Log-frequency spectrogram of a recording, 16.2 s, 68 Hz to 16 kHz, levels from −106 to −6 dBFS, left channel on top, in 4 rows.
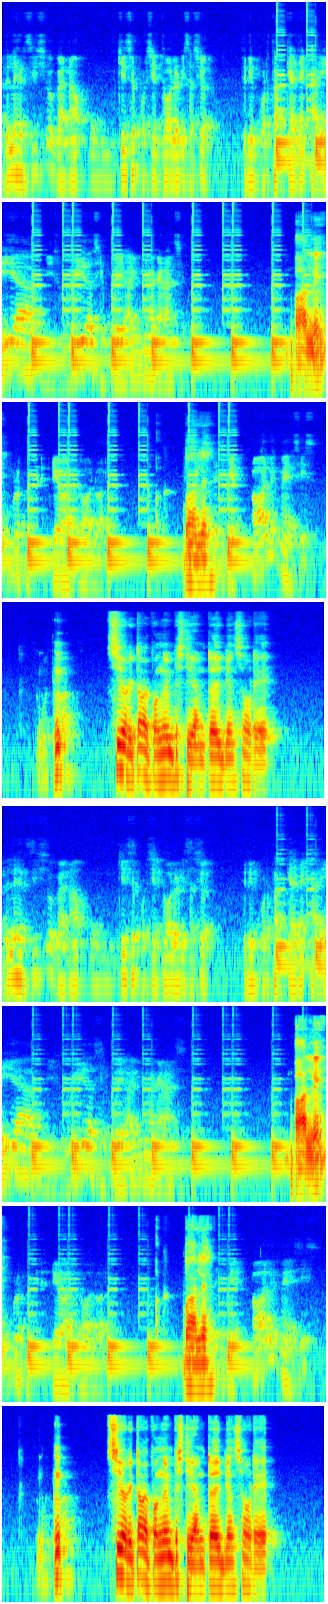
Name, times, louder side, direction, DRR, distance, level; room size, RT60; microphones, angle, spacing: voice 1, 0.0-2.6 3.0-6.3 7.8-8.3 8.7-9.4 10.4-12.0 12.6-13.0, left 2 dB, 80° left, 3 dB, 3.6 m, -41 dB
sound 1, 3.4-11.4, left 2 dB, 30° left, 0.7 m, -37 dB
voice 2, 7.7-8.1 10.4-10.7 12.6-12.9 13.5-15.5, right 4 dB, 50° right, 14 dB, 0.7 m, -21 dB
13.0 x 8.0 x 4.6 m, 0.37 s
head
